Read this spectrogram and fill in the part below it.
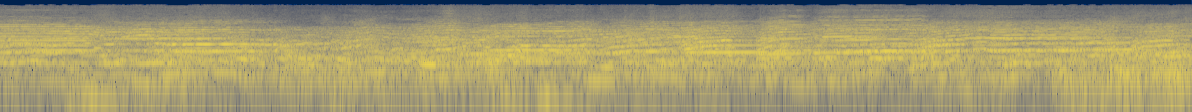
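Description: Upbeat pop music with female singing plays loudly over loudspeakers in a hall.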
